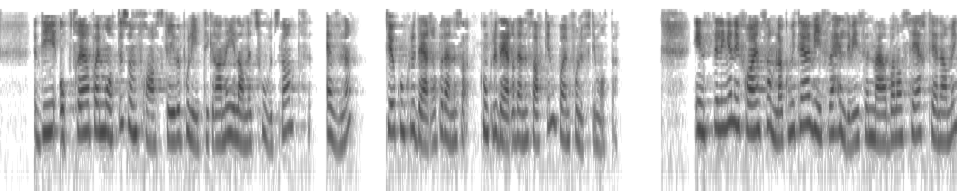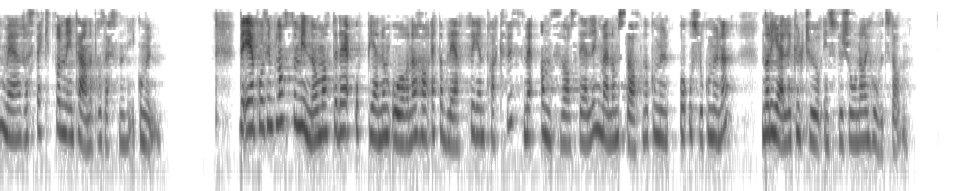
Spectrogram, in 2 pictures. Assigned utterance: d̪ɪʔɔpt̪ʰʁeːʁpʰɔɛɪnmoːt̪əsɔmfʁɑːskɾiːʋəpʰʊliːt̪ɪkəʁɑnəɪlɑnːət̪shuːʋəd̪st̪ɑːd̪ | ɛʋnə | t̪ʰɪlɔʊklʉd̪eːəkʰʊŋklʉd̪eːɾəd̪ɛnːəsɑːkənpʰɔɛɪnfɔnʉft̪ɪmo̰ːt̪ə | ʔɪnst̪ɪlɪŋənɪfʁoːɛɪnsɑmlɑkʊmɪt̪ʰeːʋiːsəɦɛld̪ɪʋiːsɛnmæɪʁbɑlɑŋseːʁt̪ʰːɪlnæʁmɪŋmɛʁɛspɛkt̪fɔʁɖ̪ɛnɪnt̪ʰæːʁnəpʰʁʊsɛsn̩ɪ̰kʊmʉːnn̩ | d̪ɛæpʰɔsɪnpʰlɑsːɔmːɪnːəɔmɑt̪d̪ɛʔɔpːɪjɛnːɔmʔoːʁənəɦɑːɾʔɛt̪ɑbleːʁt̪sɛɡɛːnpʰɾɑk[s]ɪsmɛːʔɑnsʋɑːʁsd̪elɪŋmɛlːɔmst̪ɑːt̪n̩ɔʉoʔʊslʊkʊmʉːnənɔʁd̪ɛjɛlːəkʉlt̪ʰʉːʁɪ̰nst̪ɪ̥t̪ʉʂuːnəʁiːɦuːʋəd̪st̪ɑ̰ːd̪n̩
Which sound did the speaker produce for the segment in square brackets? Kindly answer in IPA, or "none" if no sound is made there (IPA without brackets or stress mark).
s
